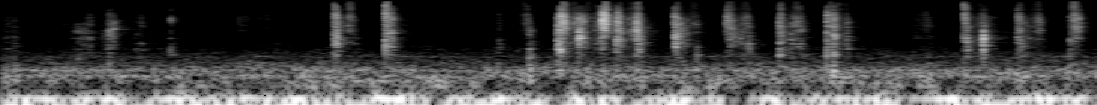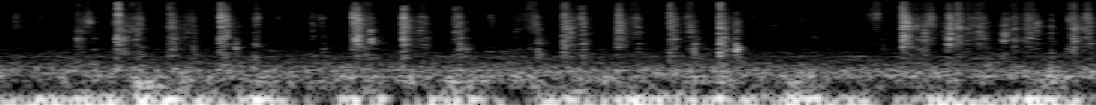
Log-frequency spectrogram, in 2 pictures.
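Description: Tarot cards are shuffled by hand in quick papery riffles and slaps, repeated bursts close to the listener at a low, intimate level, with no talking.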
